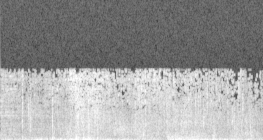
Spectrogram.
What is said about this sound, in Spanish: La Marina responde a la agresión con cañonazos y mueren varios centenares de personas.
